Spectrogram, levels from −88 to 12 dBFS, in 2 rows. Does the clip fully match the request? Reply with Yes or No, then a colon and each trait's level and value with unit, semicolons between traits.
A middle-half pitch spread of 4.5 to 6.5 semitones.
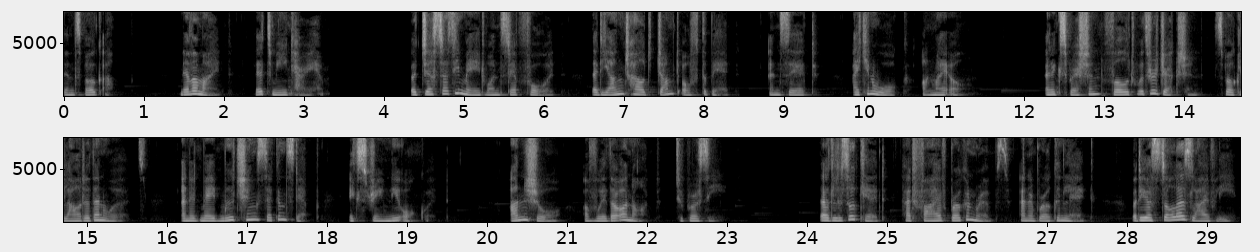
No: average, 3.9 semitones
